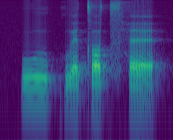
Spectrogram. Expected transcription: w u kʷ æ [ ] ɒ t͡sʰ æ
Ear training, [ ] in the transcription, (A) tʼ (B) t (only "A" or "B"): B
